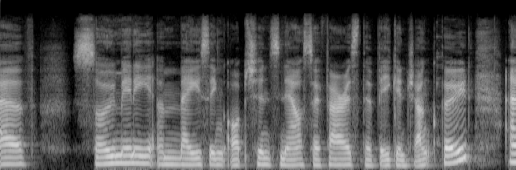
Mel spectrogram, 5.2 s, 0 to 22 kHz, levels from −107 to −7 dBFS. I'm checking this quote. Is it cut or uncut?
cut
